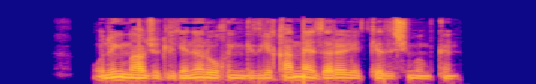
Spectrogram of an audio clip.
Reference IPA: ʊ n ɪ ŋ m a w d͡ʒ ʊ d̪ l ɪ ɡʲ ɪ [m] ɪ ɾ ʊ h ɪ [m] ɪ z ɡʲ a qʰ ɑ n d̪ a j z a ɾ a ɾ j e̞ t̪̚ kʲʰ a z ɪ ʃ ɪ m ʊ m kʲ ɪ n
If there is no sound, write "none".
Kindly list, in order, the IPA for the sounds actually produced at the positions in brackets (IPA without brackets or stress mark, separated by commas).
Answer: n, ŋ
